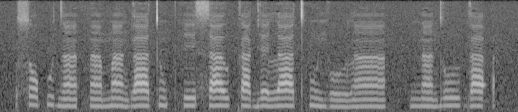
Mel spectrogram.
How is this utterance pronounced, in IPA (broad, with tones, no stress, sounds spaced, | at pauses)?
s ɔ˦˨ p u˦˨ d ã˨ θ ã˨ m ã˦˨ ɡ ä˦ t ũ˦˨ pʰ e˦ sʰ a˦ ʊ̯ k ä˦˨ ɡ ɛ˦˨ l ä˦ tʰ ũ˦˨ j o˨ ʊ̯ l ã˦ | n ã˨ d o˦ ʊ̯ ɡ ä˦ ʔ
